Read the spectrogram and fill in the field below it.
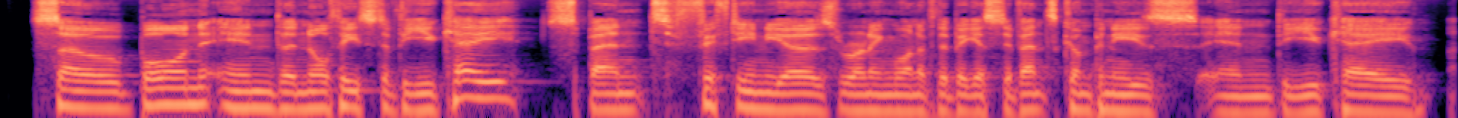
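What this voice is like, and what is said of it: Northeast English accent. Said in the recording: “the cool accent”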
